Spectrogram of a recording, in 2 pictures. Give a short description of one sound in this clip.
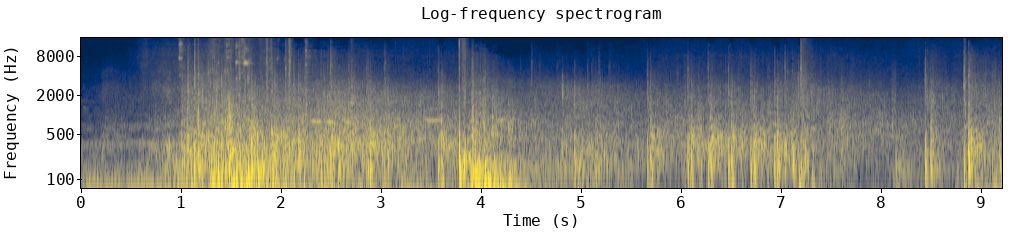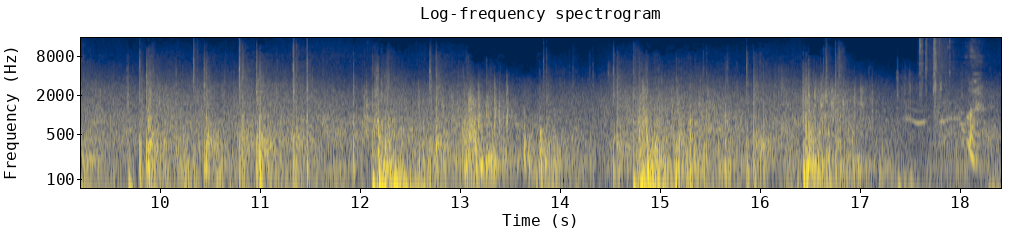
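Gunfire and explosions crackle and rumble in the distance.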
